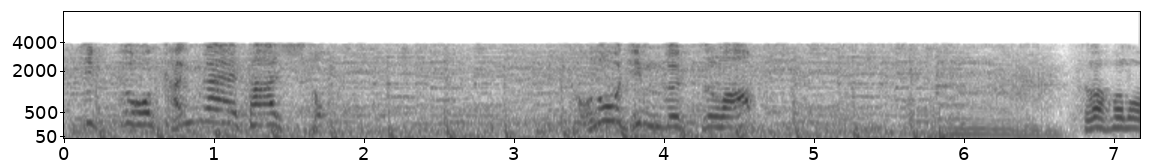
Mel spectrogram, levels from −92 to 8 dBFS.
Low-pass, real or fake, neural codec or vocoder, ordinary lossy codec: 7.2 kHz; fake; vocoder, 22.05 kHz, 80 mel bands, WaveNeXt; AAC, 16 kbps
